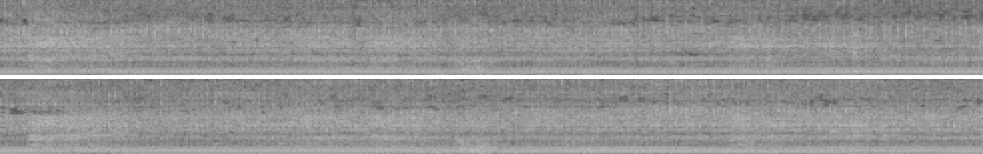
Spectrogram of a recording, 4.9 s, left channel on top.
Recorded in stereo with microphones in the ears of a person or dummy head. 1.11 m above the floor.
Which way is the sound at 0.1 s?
25° left (ahead or behind).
